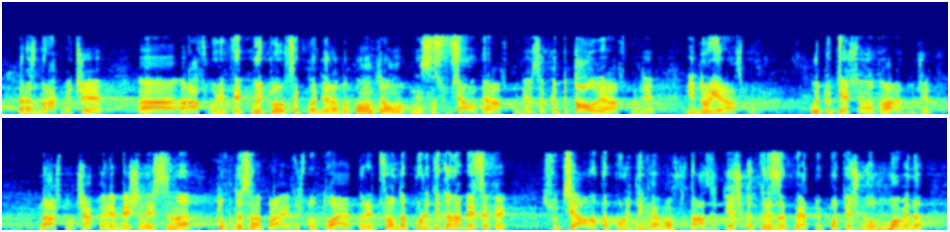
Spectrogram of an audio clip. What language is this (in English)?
Bulgarian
